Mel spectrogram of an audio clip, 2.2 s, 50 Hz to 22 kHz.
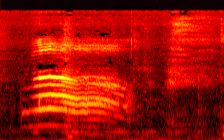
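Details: Korat cat, a Thai-born cat about 15 years old now living in England, meowing as if calling for its owners. One drawn-out, harmonic meow of about a second that falls slightly at the end, then a faint higher sound, indoors.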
